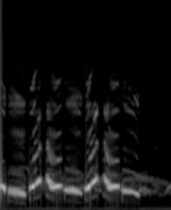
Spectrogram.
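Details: Chinese hwamei, a tame cage bird with golden-yellow legs, bill and feathers, gives short clear whistled phrases, each note sliding up then gently down, in a quick bright series.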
